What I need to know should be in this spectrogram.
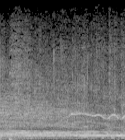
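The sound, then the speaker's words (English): Sustained crowd applause, a dense, steady wash of many hands clapping at an even loudness throughout, with faint cheering voices mixed in. “That's fucking way too much applause. For what he just said.”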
